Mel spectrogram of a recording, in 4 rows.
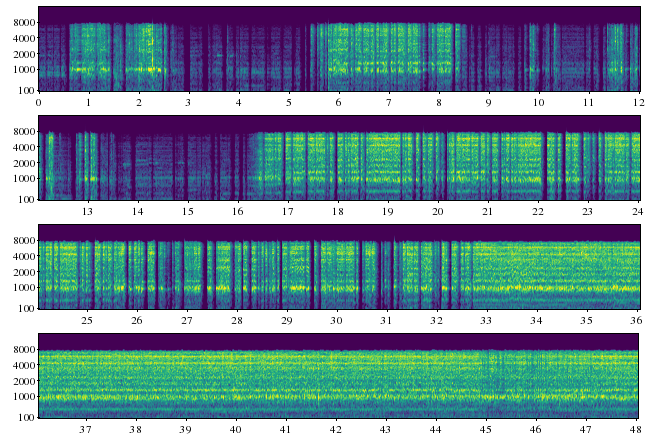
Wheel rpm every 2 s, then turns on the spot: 50, 10, 70, 100, 10, 10, 10, 10, 100, 120, 110, 120, 120, 120, 110, 110, 110, 110, 110, 120, 110, 120, 120, 120.
8-14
